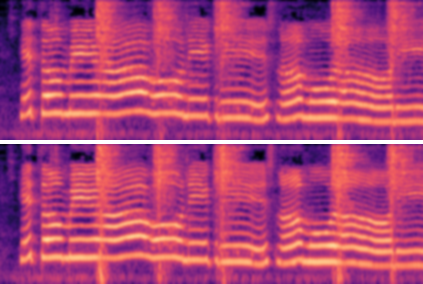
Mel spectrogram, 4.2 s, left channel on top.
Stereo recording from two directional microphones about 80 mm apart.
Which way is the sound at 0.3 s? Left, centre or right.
Right.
